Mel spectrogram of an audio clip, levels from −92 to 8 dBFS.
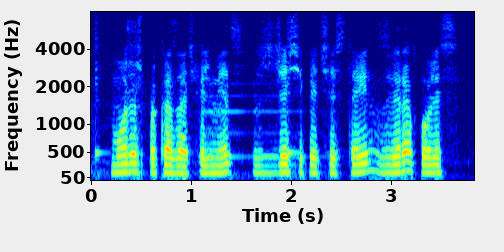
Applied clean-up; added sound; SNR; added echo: neural mask model RNNoise.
